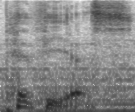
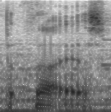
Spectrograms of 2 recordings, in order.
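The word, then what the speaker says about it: Pythias: Or is it Knights of Pytheus? No, no, it's Knights of Pias, but interesting also considering pronunciations.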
